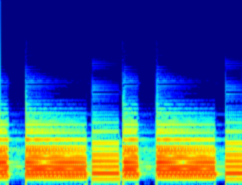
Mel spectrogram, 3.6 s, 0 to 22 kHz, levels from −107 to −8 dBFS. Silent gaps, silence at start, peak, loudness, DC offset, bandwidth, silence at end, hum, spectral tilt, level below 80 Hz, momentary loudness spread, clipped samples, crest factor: none; 0 s; -10 dBFS; -24 LUFS; under 0.1%; 2.8 kHz; 0 s; none; -11 dB/octave; -64 dBFS; 5 LU; under 0.1%; 12 dB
